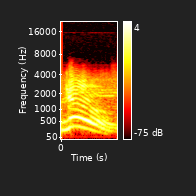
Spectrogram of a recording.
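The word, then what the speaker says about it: gnu: It's G-N-U, new. The G is silent.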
